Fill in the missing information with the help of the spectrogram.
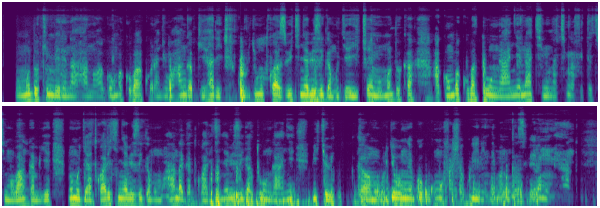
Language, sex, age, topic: Kinyarwanda, male, 18-24, finance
